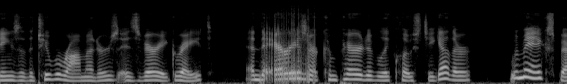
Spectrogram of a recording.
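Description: From 2.6 to 3.15 s the speech breaks into processor overload crackle. The processing could not keep up, so small audio buffers kept missing their deadlines, one after another. Each missed buffer dropped out to silence with hard edges. The gaps are tiny, which points to buffers of around 5 ms, and dozens of them fail in this half second. Together they sound like a gritty, tearing crackle over the speech that stops once the load eases.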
